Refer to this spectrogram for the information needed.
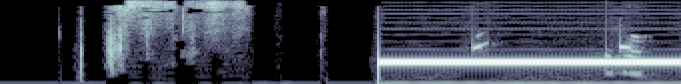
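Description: After a short burst of rustling, a loud, steady telephone line tone kicks in and holds one unbroken mid-low pitch to the end, with faint murmurs barely showing beneath it.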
